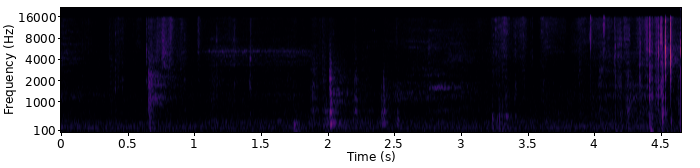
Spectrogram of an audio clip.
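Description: Near silence with a few faint, brief taps and rustles from handling Pokémon trading cards and booster packs, and a sharper tap or two near the end.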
